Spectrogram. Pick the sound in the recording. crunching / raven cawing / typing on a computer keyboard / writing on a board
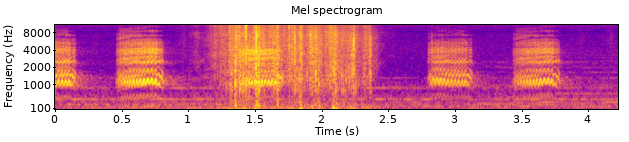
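raven cawing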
